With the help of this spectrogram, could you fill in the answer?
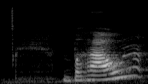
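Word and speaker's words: braun: Brown au ain au se prononce au donc brown marron brown orange super facile comme en français orange.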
